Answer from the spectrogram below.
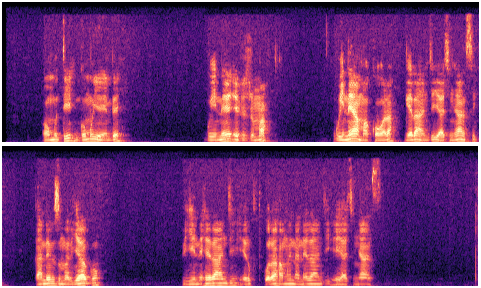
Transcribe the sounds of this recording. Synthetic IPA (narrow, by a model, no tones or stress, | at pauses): o̞̰mutiɡo̞muje̞ːmbe̞ | ɡwiːne̞ːβiʒuma | ɡwiːne̞amako̞ɾaɡe̞ɾaːɲɟijaciɲaːnt͡si | kaːndie̞βizumaβjaːɡo̞ | βjiːne̞ɦe̞ɾaːɲɟie̞ɾiku̥tu̥koɾaɦamŋe̞nane̞ɾaːɲɟiʔe̞̰jaciɲaːnt͡si̥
